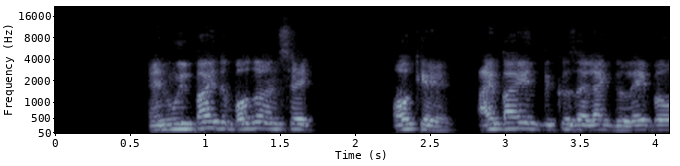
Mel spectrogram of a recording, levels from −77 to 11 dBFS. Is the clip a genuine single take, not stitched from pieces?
yes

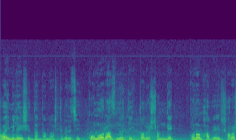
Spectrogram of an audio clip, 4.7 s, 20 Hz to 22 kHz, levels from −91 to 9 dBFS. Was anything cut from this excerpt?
yes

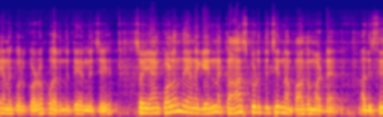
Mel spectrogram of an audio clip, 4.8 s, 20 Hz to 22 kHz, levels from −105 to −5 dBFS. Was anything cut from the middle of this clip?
yes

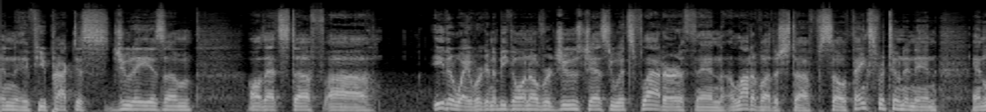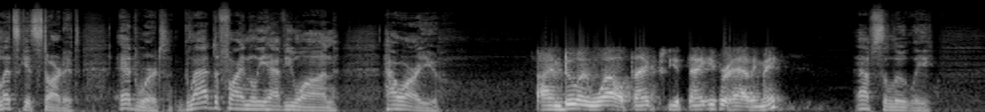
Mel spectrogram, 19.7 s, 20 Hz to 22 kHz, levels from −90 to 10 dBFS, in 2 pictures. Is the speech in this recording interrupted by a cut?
yes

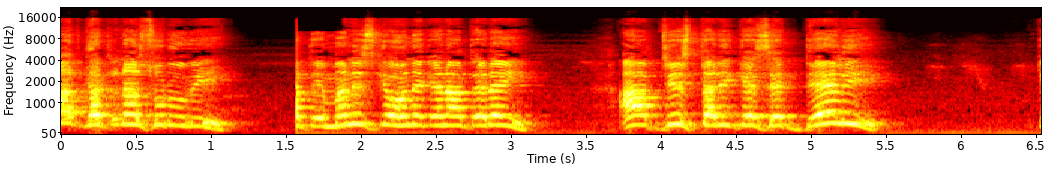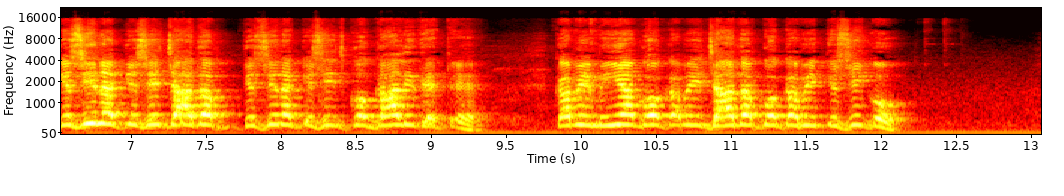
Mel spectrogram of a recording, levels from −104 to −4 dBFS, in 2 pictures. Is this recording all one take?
no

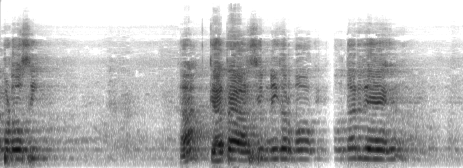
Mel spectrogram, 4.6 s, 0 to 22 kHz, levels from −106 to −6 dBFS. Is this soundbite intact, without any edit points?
yes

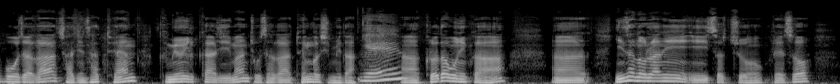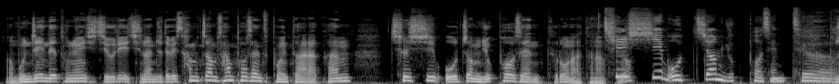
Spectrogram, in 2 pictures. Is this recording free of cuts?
no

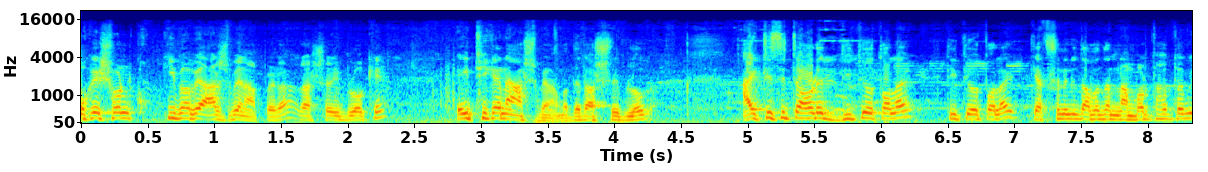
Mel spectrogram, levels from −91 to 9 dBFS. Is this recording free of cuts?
yes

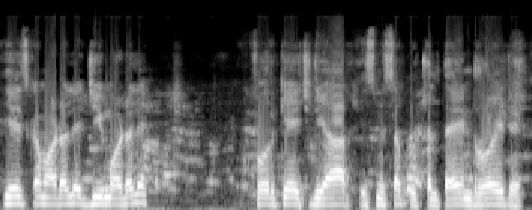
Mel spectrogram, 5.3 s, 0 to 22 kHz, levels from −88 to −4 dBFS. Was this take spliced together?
no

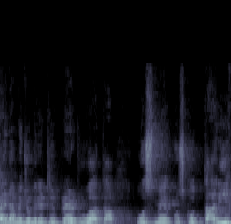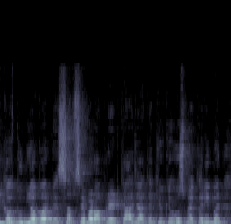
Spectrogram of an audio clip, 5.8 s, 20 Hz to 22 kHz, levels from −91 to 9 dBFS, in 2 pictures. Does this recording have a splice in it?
no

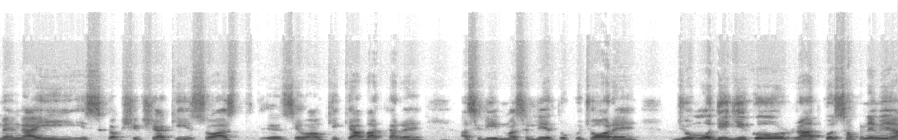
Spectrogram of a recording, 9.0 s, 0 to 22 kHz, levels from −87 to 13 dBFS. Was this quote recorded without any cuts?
yes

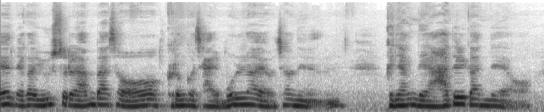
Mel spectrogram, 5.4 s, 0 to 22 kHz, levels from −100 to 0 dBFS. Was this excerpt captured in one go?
yes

